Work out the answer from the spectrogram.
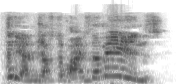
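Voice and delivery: high-pitched mock voice; mocking quote. Mock-quoting the maxim he attacks.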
